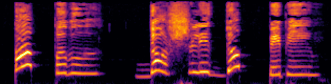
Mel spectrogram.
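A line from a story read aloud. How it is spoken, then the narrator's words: High piercing voice. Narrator (Russian): сказала она высоким пронзительным голосом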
